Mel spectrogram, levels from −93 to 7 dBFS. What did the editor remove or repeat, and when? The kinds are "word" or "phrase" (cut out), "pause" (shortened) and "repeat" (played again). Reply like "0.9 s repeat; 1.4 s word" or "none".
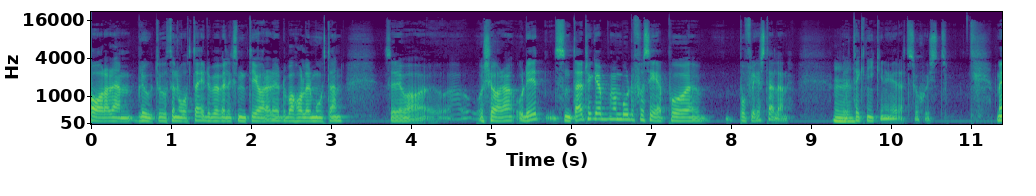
none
